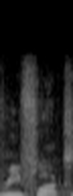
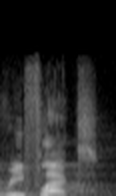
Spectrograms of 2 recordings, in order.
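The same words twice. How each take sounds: First: "reflux" as the joke slip; wrong word. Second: "Reflex" said as the right word, a little louder; corrected word. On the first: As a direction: say "reflux", as in acid reflux. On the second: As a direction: land firmly on "Reflex". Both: Shown as a demonstration. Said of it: "No, that's not what I'm saying".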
